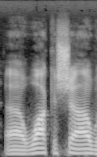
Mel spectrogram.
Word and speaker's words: Waukesha: But I will be returning on July 13th to Brew City Wrestling out in Waukesha, Wisconsin.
